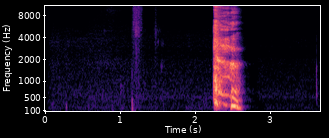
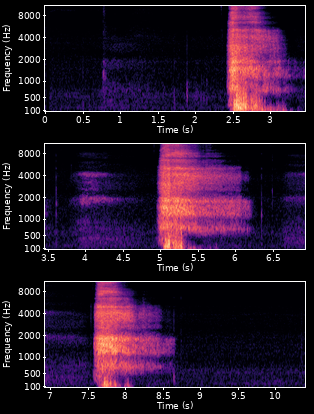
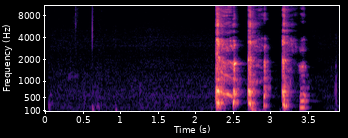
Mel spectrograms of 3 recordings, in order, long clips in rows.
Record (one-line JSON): {"cough_length": "3.7 s", "cough_amplitude": 32767, "cough_signal_mean_std_ratio": 0.23, "exhalation_length": "10.4 s", "exhalation_amplitude": 31090, "exhalation_signal_mean_std_ratio": 0.32, "three_cough_length": "3.9 s", "three_cough_amplitude": 30876, "three_cough_signal_mean_std_ratio": 0.26, "survey_phase": "beta (2021-08-13 to 2022-03-07)", "age": "18-44", "gender": "Female", "wearing_mask": "No", "symptom_headache": true, "smoker_status": "Never smoked", "respiratory_condition_asthma": false, "respiratory_condition_other": false, "recruitment_source": "REACT", "submission_delay": "2 days", "covid_test_result": "Negative", "covid_test_method": "RT-qPCR", "influenza_a_test_result": "Negative", "influenza_b_test_result": "Negative"}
